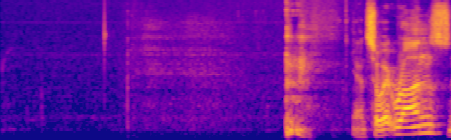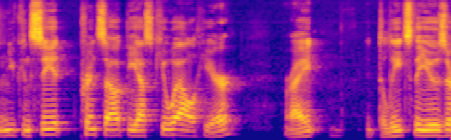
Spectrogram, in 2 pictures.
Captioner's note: cough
